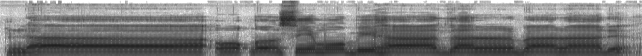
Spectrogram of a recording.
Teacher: yaitu la-nya panjang mad jaiz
